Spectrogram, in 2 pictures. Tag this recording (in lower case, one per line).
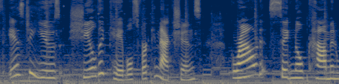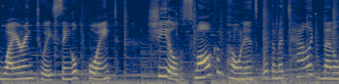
music
speech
